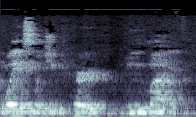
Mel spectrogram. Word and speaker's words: pneuma: Someone who meant pneuma. I like to pronounce the P. Maybe you just heard it as pneuma.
